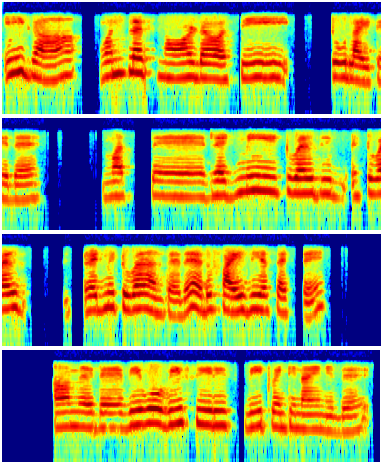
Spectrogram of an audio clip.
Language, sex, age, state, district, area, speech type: Kannada, female, 18-30, Karnataka, Udupi, rural, conversation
